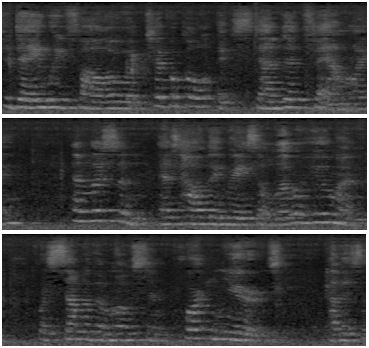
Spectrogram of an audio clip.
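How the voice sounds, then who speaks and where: Slow older woman narrating a stage reading. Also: a little high. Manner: measured, introducing the characters. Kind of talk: readers theatre narration. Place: senior center hall. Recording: roomy hall from far off, with background noise.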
